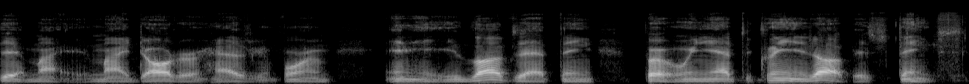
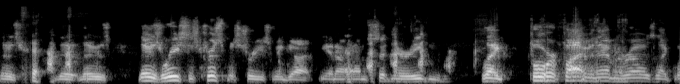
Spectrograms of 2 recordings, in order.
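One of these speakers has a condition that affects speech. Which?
The first: ALS; right side and left hand weakness, cane, leg brace; 5 to 6 years, progressing, weak right hand, left hand weakening, medication; losing speech and swallowing.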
